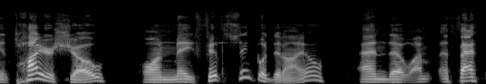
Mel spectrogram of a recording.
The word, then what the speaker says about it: Cinco: So we've got on May 5th, Cinco de Mayo. Yes. And I had to learn how to say it. I spelled it Cinco.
